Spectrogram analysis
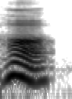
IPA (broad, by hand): ɦ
